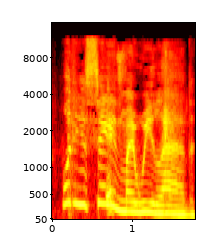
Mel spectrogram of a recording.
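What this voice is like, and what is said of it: Bad put-on Irish accent. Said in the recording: “The worst Irish accent.”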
